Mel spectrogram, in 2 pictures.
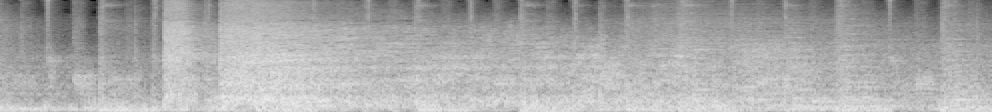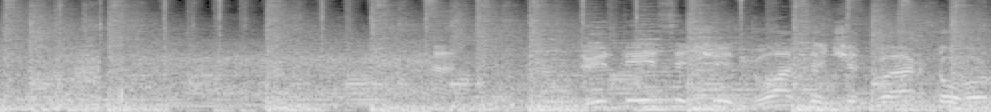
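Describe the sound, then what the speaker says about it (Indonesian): A loud whooshing roar of a missile launched close by at a Russian fighter jet by Ukrainian forces, followed by a sustained rumble and rushing noise as it flies off, with voices over it. "Ракета пішла за ціллю."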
